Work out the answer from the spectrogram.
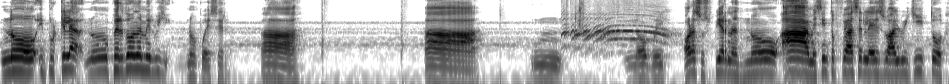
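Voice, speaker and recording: A man with a Mexican accent commenting on a horror game as he plays, jumpy and full of slang, who yells and laughs when something startles him. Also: high-pitched, slow, long pauses, faint music behind. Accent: Mexican Spanish. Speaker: gaming YouTuber.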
